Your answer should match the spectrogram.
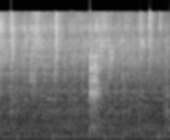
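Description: Garlic, shallots and curry leaves sizzling as they fry in hot oil in a stainless-steel kadai, a steady frying hiss with a brief louder spurt a little past halfway.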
